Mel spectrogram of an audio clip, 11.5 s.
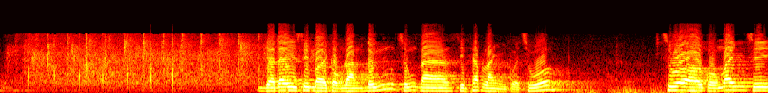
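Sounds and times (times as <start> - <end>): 
audience applause: 0.0 - 5.2
speech: 3.9 - 8.5, 10.0 - 11.5.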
